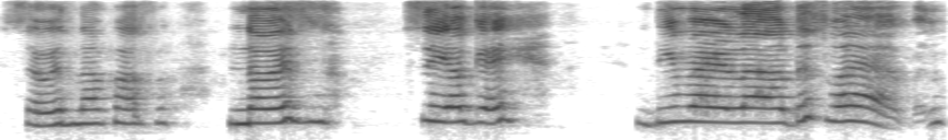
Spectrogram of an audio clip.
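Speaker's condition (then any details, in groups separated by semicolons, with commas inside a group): Cerebral palsy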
